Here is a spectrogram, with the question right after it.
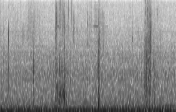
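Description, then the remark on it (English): A few scuffing footsteps at an uneven pace over a steady low rumble, as someone walks up to a car and climbs in; no one speaks. “You need to go sit in the car now.”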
